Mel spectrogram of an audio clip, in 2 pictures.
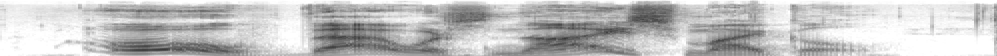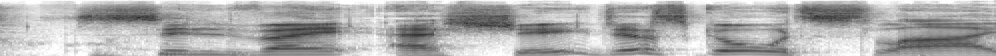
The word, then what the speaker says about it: Sylvain Hache: Also, next up, we have Sylvain Hache. Did I say it right? Oh, that was nice, Michael. Sylvain Hache.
